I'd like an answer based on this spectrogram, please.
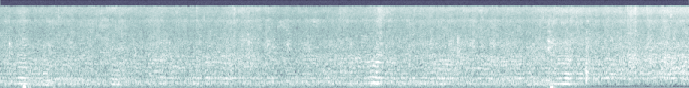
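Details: Many honey bees from a single apiary colony wash-boarding, early July: a dense, steady hum, a low drone with soft wavering wingbeats throughout, occasionally a low roar; keeper wonders if bees are adjusting hive temperature.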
